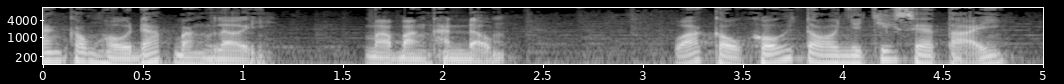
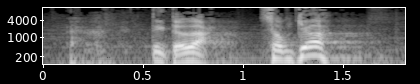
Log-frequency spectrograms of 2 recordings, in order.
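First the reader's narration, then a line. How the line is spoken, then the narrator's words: Loud strained shout. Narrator (Vietnamese): Anh Thông dường như sắp quá sức, anh hét lớn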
